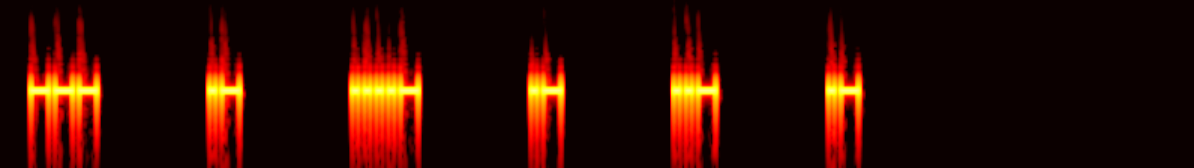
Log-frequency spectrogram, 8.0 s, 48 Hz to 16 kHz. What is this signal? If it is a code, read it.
Morse code, heard as a keyed tone, about 30 wpm, spaced as for 10 wpm, 700 Hz. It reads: OA4AUA
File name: Lesson 18g - Letter m - Call Signs 30wpm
